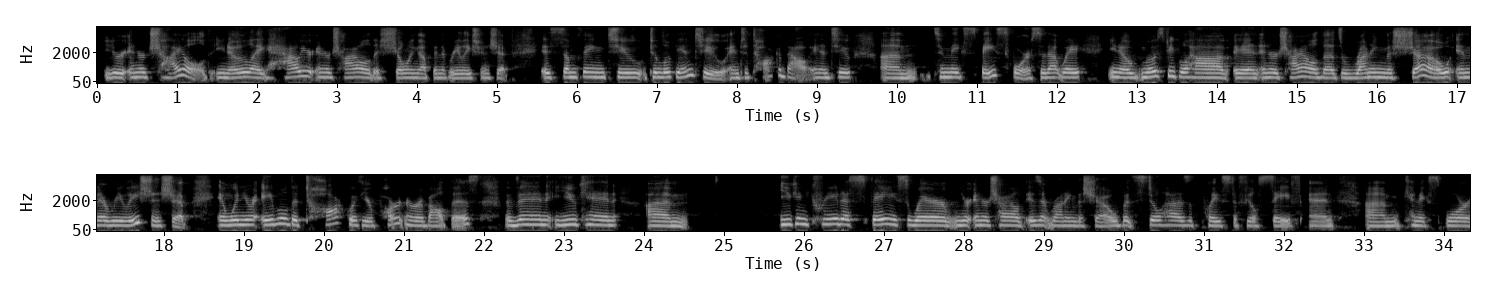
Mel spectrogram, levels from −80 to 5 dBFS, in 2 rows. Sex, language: female, English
